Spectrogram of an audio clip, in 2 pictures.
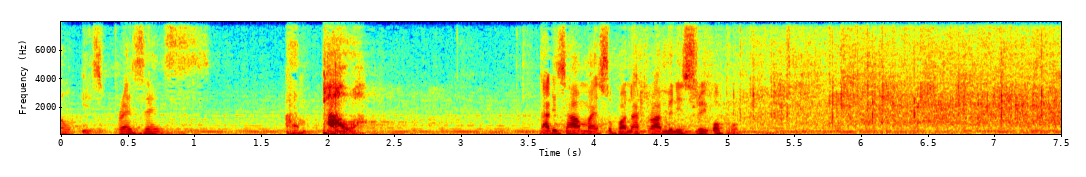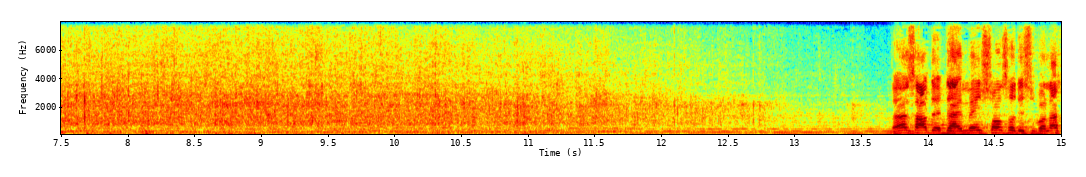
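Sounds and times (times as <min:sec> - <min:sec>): crowd applauding: 0:04.2 - 0:14.3.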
